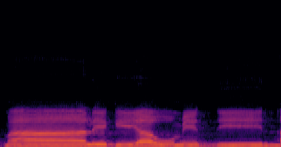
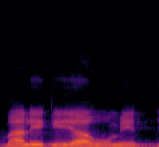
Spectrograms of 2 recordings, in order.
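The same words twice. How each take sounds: First: Maliki yaumiddin chanted slowly, ma held long; long Maliki recitation. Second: Maliki yaumiddin chanted with a short ma; short Maliki recitation. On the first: Teacher recites the Hafaz long reading for the class. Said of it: "kalau Imam Hafaz panjang". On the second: Teacher shows the other imams' short reading. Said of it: "imam lain dipendekkan". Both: Shown as a demonstration.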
